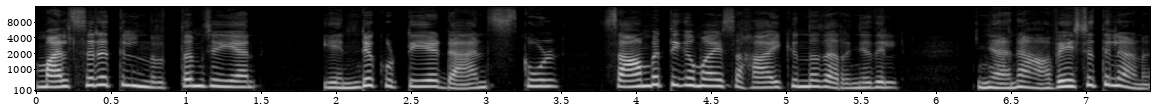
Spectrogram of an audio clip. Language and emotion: Malayalam, happy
